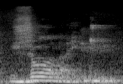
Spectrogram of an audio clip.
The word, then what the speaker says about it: Zsolnay: So this is pronounced as Zsolnay. So the sh is the difficult part.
